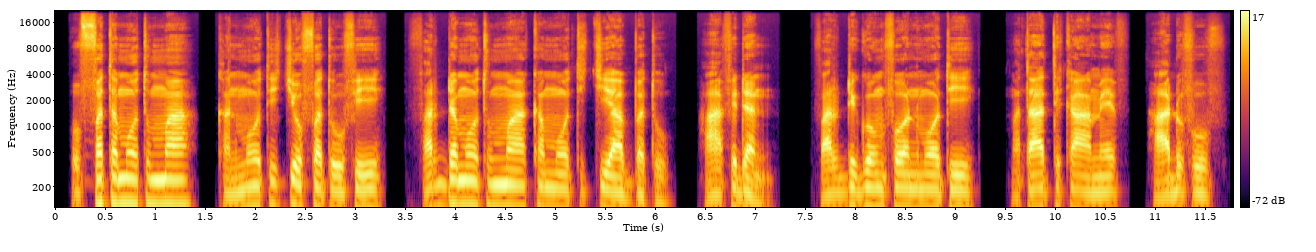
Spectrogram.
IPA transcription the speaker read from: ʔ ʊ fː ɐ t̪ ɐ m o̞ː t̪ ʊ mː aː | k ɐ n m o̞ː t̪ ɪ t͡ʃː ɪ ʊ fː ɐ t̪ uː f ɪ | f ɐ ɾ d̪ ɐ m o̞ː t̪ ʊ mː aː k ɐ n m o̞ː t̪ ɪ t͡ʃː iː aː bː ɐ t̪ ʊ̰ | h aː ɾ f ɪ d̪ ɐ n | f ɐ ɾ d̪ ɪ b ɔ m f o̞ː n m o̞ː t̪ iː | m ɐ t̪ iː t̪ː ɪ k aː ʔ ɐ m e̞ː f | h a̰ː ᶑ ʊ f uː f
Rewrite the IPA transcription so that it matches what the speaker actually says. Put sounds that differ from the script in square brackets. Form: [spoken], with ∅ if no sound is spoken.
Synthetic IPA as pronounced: ʔ ʊ fː ɐ t̪ ɐ m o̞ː t̪ ʊ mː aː | k ɐ n m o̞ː t̪ ɪ t͡ʃː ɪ ʊ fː ɐ t̪ uː f ɪ | f ɐ ɾ d̪ ɐ m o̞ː t̪ ʊ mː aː k ɐ n m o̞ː t̪ ɪ t͡ʃː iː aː bː ɐ t̪ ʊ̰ | h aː [∅] f ɪ d̪ ɐ n | f ɐ ɾ d̪ ɪ [ɡ] ɔ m f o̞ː n m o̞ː t̪ iː | m ɐ t̪ [aː] t̪ː ɪ k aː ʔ ɐ m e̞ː f | h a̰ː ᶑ ʊ f uː f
